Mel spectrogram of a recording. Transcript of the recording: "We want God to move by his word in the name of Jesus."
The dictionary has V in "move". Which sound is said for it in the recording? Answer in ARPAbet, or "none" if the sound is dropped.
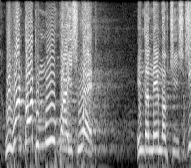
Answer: V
